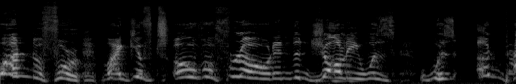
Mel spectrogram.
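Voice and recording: At a fairly slow pace, a put-on character voice speaks at a high pitch.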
